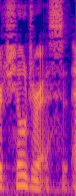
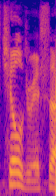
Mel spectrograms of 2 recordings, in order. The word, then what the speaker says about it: Childress: So what about David Hatcher Childress? And I'm pretty sure it is Childress. At least that's how I've always heard it pronounced, except on your podcast. – I'll go with Childress.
